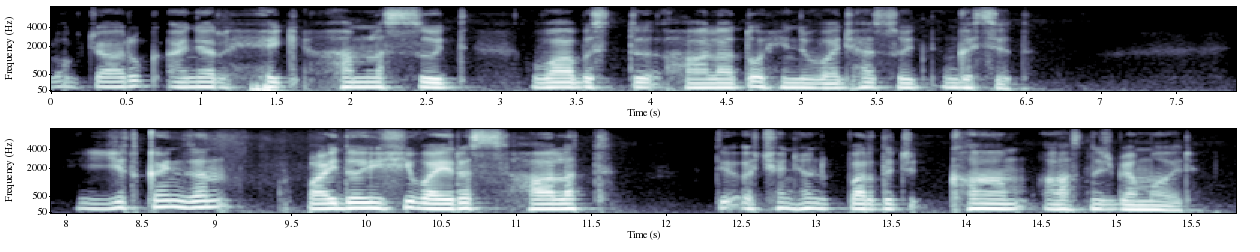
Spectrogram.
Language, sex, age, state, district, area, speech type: Kashmiri, male, 18-30, Jammu and Kashmir, Pulwama, rural, read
